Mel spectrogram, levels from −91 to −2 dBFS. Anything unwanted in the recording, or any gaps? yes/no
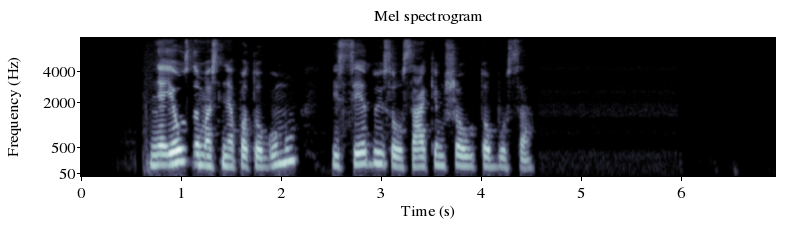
no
